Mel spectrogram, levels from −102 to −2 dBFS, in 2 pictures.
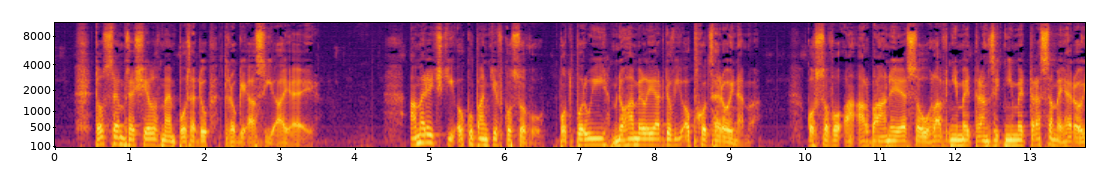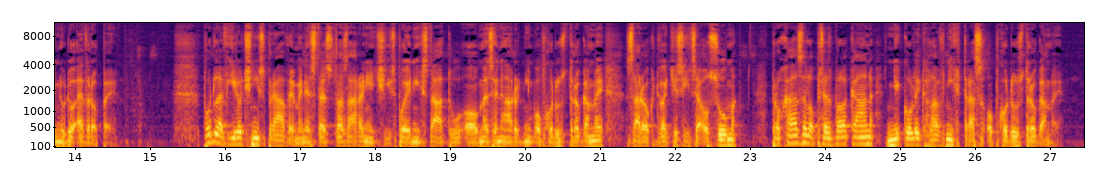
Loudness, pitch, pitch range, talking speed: -14 LUFS, 105 Hz, 95-120 Hz, 115 wpm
